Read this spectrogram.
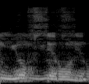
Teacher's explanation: یخسرون، خا پر پڑھا جائے گا چونکہ حروف مستعلیہ میں سے ہے، را بھی پر پڑھا جائے گا چونکہ را متحرک ہے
